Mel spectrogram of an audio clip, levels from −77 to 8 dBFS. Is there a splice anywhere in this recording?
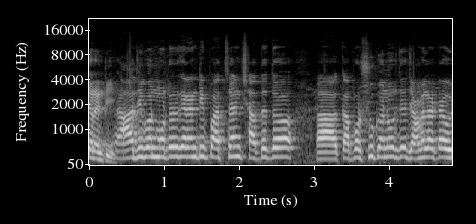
no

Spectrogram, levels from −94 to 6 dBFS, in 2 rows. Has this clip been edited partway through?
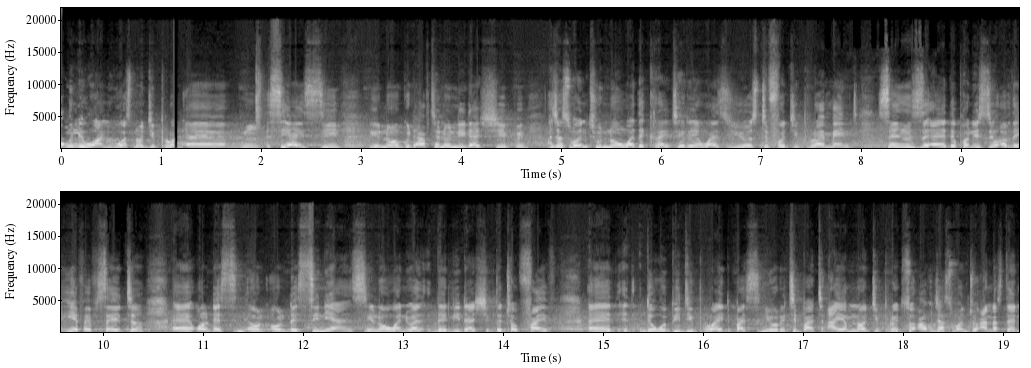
yes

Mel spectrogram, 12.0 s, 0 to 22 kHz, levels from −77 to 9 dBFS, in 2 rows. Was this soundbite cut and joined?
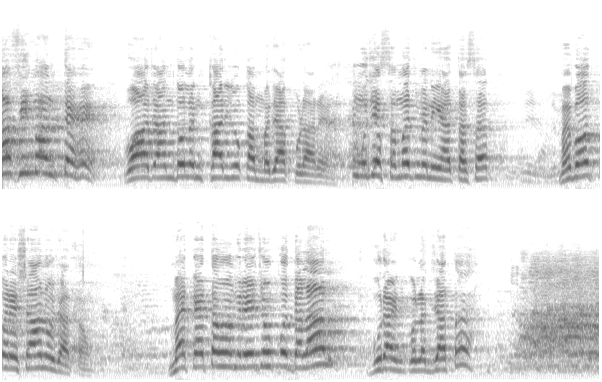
yes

